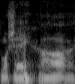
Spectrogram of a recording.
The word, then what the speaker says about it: Moshe: My name is Moshe. That's how it's pronounced, Moshe.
